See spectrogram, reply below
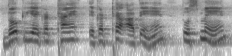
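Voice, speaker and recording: A man's voice: sits high, unhurried. A man, a monk, giving an explanatory scripture lecture, speaking directly to listeners and repeating key points. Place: ashram lecture setting.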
